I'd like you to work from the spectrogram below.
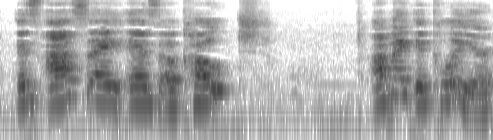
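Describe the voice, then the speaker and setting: With noticeable background noise behind her, a woman speaks in an animated tone at a high pitch. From US Midwest, St. Louis. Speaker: life and business coach. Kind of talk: live stream talk to viewers. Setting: live video stream. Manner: casual, animated.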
